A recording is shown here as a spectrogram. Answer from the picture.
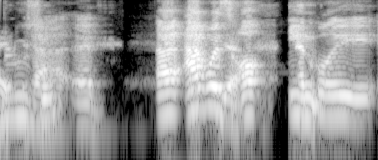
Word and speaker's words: blouson: And yeah, well, for Blausen, for starters, that would actually be blouson, which doesn't Right. sound Right. anything like how you said it. No. But it's Right. blouson.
